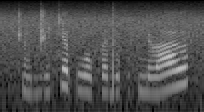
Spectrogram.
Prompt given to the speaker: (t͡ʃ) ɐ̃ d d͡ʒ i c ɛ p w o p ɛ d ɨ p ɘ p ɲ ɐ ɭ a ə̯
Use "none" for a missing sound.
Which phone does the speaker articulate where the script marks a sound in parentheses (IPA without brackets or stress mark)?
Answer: t͡ʃ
